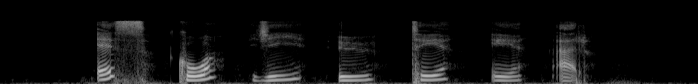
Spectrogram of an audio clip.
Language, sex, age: Swedish, female, 23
